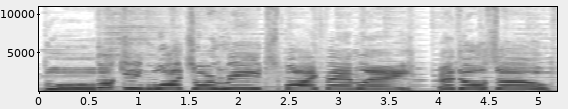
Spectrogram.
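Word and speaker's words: Spy × Family: Fucking watch or read, SpyXFamily! And also, the X is silent!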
